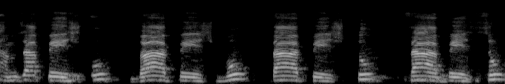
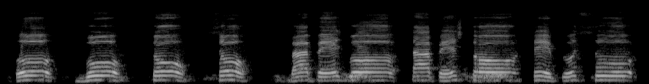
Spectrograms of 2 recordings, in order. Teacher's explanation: پیش کو بھی جلدی پڑھنا ہے, تھوڑا بھی نہیں کھینچنا ہے, اور معروف پڑھنا ہے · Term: معروف آواز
